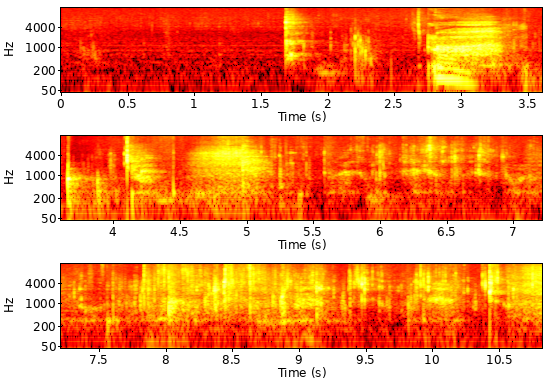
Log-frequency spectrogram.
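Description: A man chewing French fries close to a clip-on microphone, with many small wet crunches and mouth clicks through the second half. About three seconds in there is one loud throaty vocal sound dropping in pitch, just after a drink of cola.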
